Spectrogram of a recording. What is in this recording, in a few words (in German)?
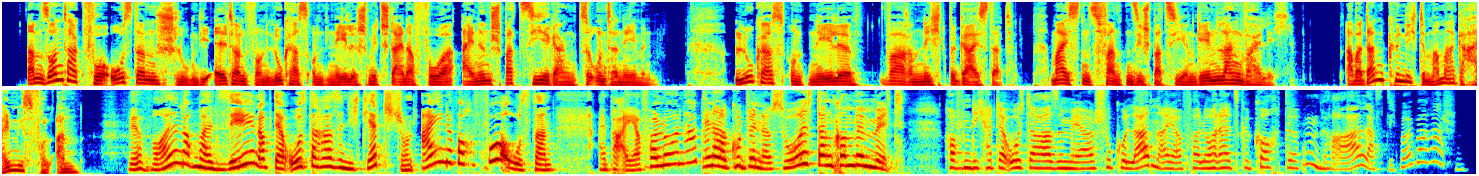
hoerspiel; der schlunz raetsel um das osterei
